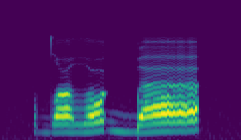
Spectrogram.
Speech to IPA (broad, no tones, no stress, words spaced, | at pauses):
dˤiðˤʏ ɡ͡ba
